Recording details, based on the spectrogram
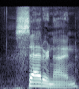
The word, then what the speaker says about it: saturnine: Okay, Saturnine. – Saturnine? Saturnine. Oh, no. S-A-T-U-R-N-Y-N-E. – So close. – Is it I-N-E? – It literally is Satter, like Saturday, and nine, like I tried to get fancy on it.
